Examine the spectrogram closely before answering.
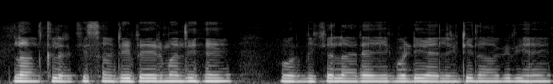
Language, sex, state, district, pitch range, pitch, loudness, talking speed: Hindi, male, Rajasthan, Nagaur, 140-145 Hz, 140 Hz, -17 LUFS, 165 wpm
